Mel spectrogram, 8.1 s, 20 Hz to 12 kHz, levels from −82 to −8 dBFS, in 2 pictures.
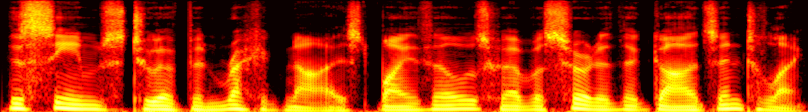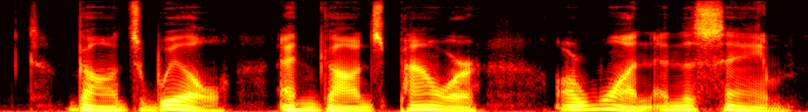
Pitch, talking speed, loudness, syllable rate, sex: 100 Hz, 180 wpm, -21 LUFS, 4.8 syllables/s, male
